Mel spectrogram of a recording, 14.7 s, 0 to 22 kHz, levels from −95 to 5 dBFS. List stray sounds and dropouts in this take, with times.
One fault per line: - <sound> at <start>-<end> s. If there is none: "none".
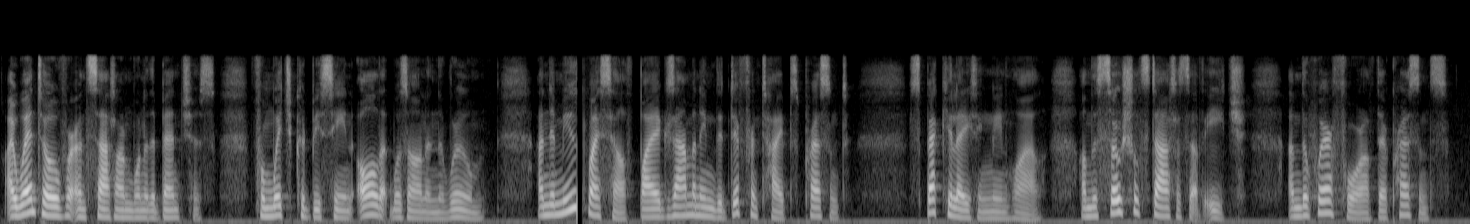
- dropout at 5.8-5.8 s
